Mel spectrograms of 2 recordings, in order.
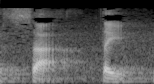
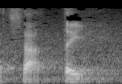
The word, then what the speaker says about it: sati: Niệm, niệm phiên âm từ tiếng Hán, tiếng Bali là xạ tị, đọc là xạ tị, dịch là niệm.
